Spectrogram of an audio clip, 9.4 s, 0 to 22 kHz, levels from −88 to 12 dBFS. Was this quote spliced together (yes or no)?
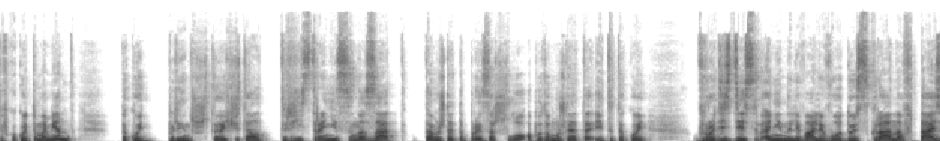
yes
